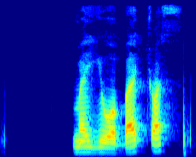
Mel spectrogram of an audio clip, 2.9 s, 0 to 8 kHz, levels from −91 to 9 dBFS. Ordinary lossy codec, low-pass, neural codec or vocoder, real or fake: MP3, 32 kbps; 7.2 kHz; none; real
